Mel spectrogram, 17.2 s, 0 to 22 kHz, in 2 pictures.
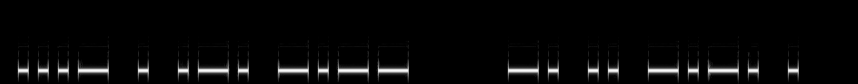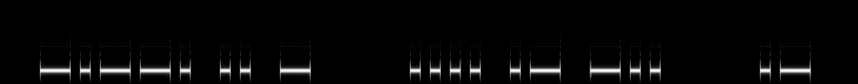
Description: Morse code, heard as a keyed tone, about 12 wpm, 650 Hz. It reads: VERY NICE <KN>IT HAD A
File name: 01-Chapter-01 12 WPM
